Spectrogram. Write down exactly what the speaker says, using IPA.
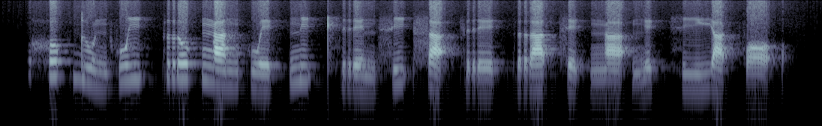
ho˥˩k̚du˩˦nkwi˥˩ʔpro˥˩k̚ ŋa˧nkwe˨˩k̚ ni˥˩ʔkʰre˨˩nsi˥˩ʔsa˨˩ʔ kreː˨˩k̚pra˦˥t̚se˨˩k̚ ŋa˨˩ʔ ŋe˦˥k̚hiː˦˥ ja˨˩k̚fɔ˨˩ʔ

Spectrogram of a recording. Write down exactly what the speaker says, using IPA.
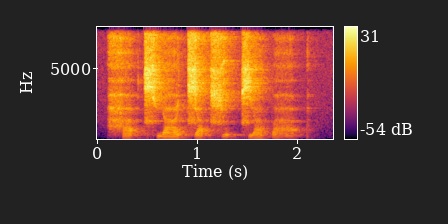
ha˨ʔt͡ɕʰja˧ t͡ɕa˨ʔɕu˨p̚t͡ɕja˨˩ pa˨ʔ

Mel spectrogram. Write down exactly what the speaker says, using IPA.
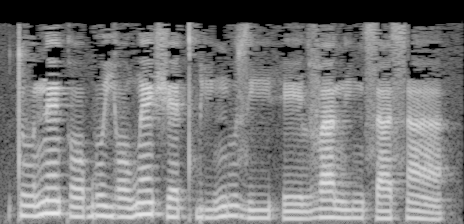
toː˨nɛ̃˦kɔ˨bo˧ jɔ˨wɛ̃˦ ʃɛ˧tɓi˨ŋu˦ ziː˨heː˨l va˦ni˧ŋ sa˧sã˦˨

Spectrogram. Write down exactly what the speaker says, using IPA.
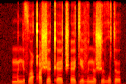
mənʲəθoqʼʏ ʃɛkʼɛ t͡ʃʼɛtʲɛvʏnə ʃʏvotə

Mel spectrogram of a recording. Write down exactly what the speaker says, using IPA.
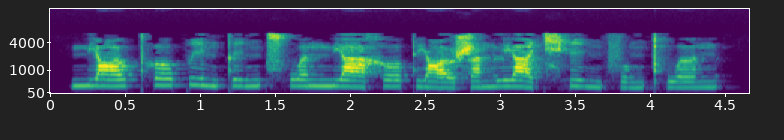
mjɑ˨˦ʊ̯t̪ʰɤ˦pi˥˨n t̪i˨˦ŋt͡sʰwə˦nmjä˥˨xɤ˦ t̪jɑ̰˨˩ʊ̯ʂa˦nljä˥˨t͡ɕʰi˥˨ŋ fʊ˨˦ŋt̪ʰwə˦n

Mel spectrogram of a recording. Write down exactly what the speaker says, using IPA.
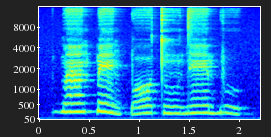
bã˦k͡pɛ̃˦˨ɡ͡bɔ˨˦ tũ˧dɛ̃˦ bu˦˨

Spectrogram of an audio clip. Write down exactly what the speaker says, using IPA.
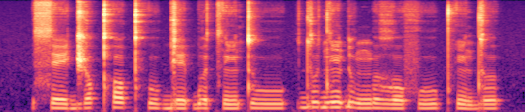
seː˨d͡ʒɔ˦kʰɔ˦kʰu˨ ɡe˨ ɓʊ˨t͡sĩ˨˦tuː˦ | du˦dĩ˦ɗu˨ ŋʊ˦˨ɣo˨fuː˨˦pʰĩ˨ dʊ˦

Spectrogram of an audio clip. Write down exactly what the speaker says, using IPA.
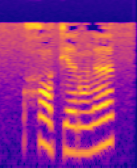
xɔkʲɜɾɔ̃lɜ

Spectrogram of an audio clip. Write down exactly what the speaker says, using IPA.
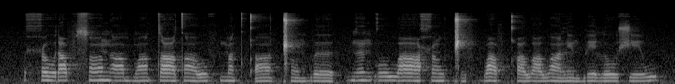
ħoɾɑf sˤõɡɑ̃ bɑ̃tˤotˤɑ̃w ofmẽtˤqʼɑ̃ǁõ bə | ɡə̃ɡo wɑ ħõwɡ͡ǁəfbɑfqʰo wɑwɑ̃lẽ beloʃew

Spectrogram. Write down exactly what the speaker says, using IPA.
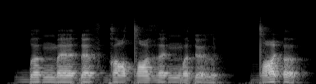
ɡ͡bə ŋ͡mɛɗɛθ ɡʌ dˤʏðɛŋ͡məɗʏl | dˤiʔə

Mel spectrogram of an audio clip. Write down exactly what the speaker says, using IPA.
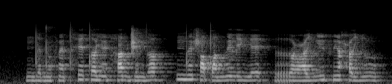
ndɛ˧˩dõ˧˩fɛ̃˧˩ tʰe˥˨tʌ˥˨jẽ˧˩ ha˥˨nd͡ʒɯ˧˩ndʌ˥˨ | ndɛ̃˥˨ʃɛ˧˩tˤe˧˩ nzẽ˥˨lʲe˥˨ŋe˥˨ | ro˧˩ʕɯ˧˩ ʎĩ˥˨fĩ˥˨ħɯ˧˩ ʎu˥˨

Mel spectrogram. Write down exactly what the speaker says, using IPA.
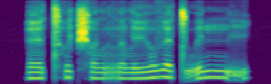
ɛtʰʊ t͡ʃʰʌlrʌlɪːʊ̯ðɛ tṵɪ̯nːḭ

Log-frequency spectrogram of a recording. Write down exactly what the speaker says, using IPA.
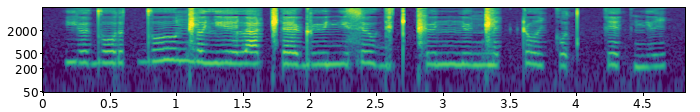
jød̪oɾʊt d̪ʊːŋ͡ǁə lʲeːlaǁɛɖyː nʲesʏu̯ɡʲɐt ǁynːyŋ͡ǁek ʈʊi̯kot kːeknʲʊi̯

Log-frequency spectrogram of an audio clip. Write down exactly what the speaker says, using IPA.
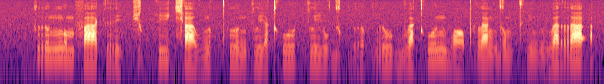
kru˦˥nŋo˧m faː˧kri˨˩ʔ t͡ɕo˥˩k̚hiː˦˥t͡ɕʰaː˩˦wno˦˥k̚ pʰlu˩˦nkli˩˦a̯ kʰwuː˦˥t̚kliː˧w du˨˩k̚ro˨˩k̚ruː˧ bu˧a̯ kʰwu˥˩nbɔː˨˩pʰla˩˦ŋdo˩˦m tʰi˨˩nŋu˥˩a̯ ra˥˩ʔ

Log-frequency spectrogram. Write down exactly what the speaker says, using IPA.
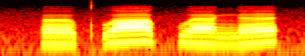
œːkʷʼaːkʷæː ŋɛ

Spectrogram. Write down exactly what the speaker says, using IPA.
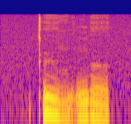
kʼʉʎo̰ ŋɵ

